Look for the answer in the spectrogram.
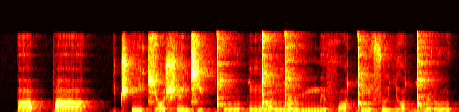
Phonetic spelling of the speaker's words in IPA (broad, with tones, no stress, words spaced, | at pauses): ɑ˩˥pːɑ˥˩ | t͡ʃʼĩ˥˩t͡ɕɔ˩˥ ʃə̃˥˩d͡ʑɪ˨˩ǃʼʊ˩˥ | ŋ͡ǃʌ˧˩˧ŋ͡ǃə˞˧˩˧mːɪ˥˩ fɔ˩˥ǃĩ˦sʊ˨˩ʎɔ˦ ɡ͡ǃə˞˦ɾʊ˩˥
